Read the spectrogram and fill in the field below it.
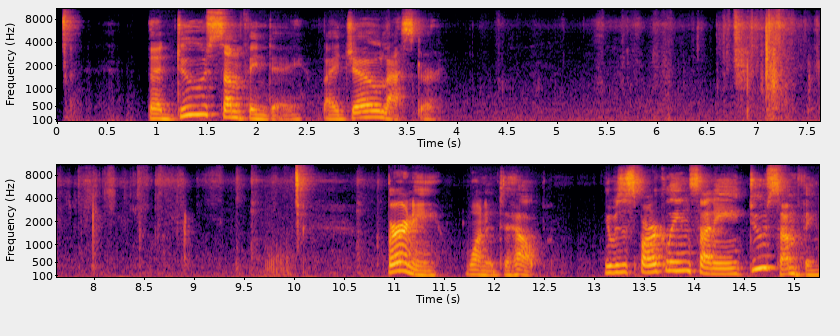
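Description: A man reads aloud expressively, close to the microphone.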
